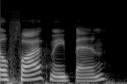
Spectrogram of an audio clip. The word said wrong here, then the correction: ELI5: No, you didn't say it right. – Oh, L5? – ELI5.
